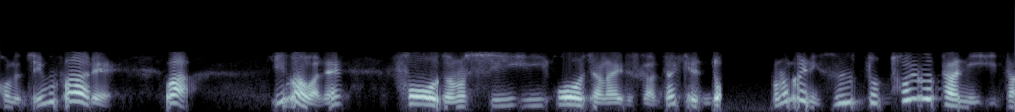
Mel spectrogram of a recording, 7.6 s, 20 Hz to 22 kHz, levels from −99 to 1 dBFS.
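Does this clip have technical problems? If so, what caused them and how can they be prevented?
Yes. Throughout the speech the Codec 2 vocoder is at work, at 3.2 kbit/s. The decoder rebuilds the voice from sine waves driven by pitch, voicing, energy and a spectral envelope, so the original waveform never arrives. The result is robotic and buzzy, confined to about 300 Hz to 3.5 kHz with nothing above 3.6 kHz. Unlike ordinary low-bitrate codec smearing or simple band-limiting, the voice sounds synthetic rather than just muffled or warbly. Sending the audio through a higher-rate waveform codec instead would prevent this.

From 5.39 to 5.81 s there is an audio dropout to silence lasting 0.42 s. The sound stops mid-flow and returns abruptly, and the gap is silent with no room tone, which sets it apart from a noise gate or a quiet pause, where some background remains. The likely cause is that the input was briefly lost, through a loose connection, a failed link or an accidental mute, while recording carried on. 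Securing connections and monitoring the input signal would prevent it.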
